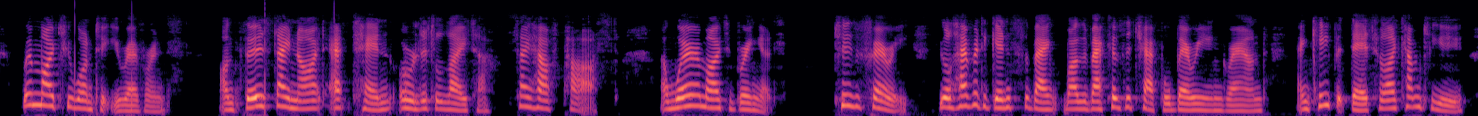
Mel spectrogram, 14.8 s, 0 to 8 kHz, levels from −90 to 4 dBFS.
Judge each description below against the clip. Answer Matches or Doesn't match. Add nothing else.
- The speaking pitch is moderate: Doesn't match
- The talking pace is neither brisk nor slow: Doesn't match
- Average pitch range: Doesn't match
